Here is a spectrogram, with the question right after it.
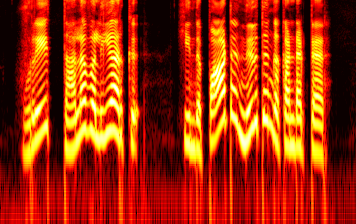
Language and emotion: Tamil, angry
